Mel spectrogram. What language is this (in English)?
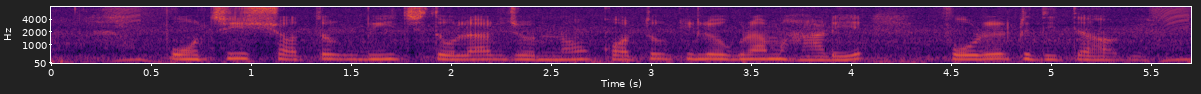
Bangla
